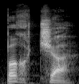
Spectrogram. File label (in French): "portchat", patois jura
